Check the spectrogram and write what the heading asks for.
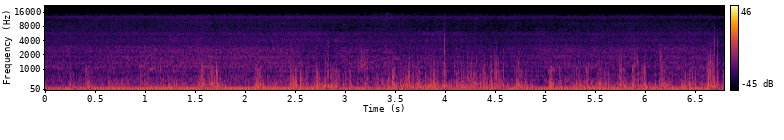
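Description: Wind buffeting the phone's microphone on the deck of a moving ferry, over a steady low drone from the ferry's engines.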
